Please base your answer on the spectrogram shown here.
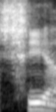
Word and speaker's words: Chia: It's pronounced Chia, like pet.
